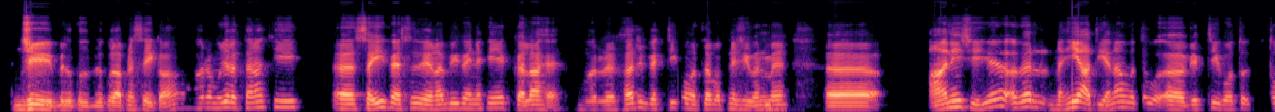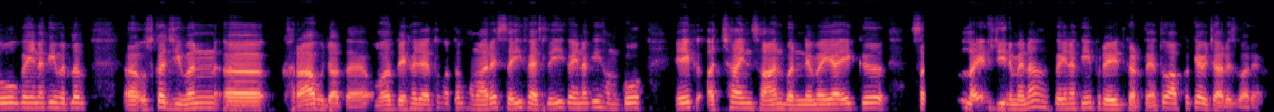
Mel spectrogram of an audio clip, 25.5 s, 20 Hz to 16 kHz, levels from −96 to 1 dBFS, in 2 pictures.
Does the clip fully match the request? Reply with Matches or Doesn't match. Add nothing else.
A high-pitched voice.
Doesn't match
